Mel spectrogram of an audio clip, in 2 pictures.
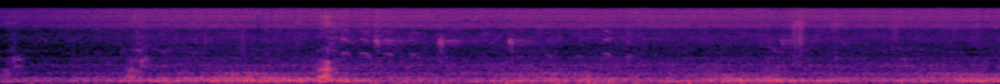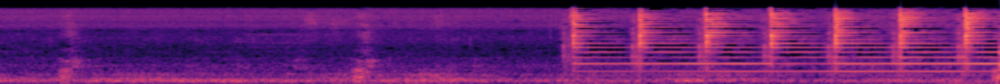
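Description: A low steady rumble, then a railroad grade-crossing bell starts ringing about eight seconds in, with quick repeated dings about four a second. The bell is the crossing warning for an approaching train.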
